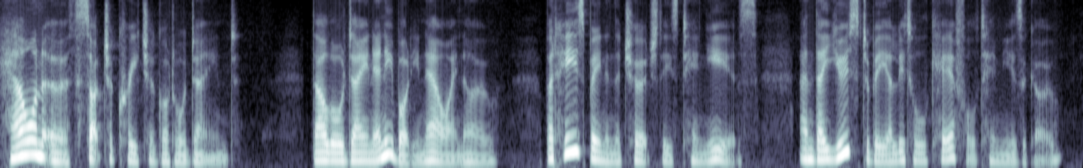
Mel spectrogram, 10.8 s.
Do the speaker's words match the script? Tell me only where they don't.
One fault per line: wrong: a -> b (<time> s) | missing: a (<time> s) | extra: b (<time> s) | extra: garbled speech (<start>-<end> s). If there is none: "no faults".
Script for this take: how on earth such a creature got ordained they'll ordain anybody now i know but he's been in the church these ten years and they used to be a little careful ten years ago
no faults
